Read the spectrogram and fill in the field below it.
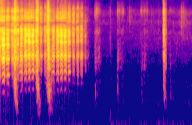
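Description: Sheep in the Minecraft video game bleat in a rapid, wavering series of loud, close cries, then fall to faint scattered game sounds.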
